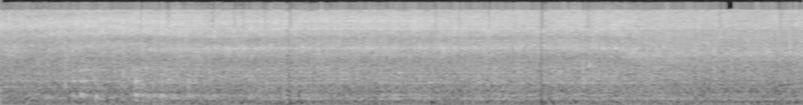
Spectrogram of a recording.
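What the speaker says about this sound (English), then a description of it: "I'm gonna start running water back in the tank right away" Water pours steadily into an aquarium tank during maintenance, a continuous broadband rushing and hissing gush that stays even and loud from start to finish with no pauses.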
